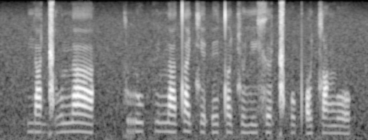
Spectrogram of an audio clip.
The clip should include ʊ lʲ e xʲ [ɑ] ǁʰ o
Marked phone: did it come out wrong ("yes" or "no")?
yes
